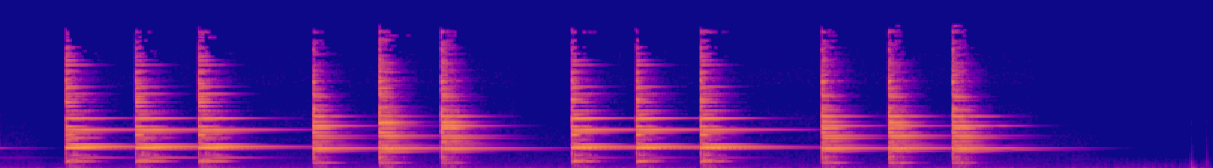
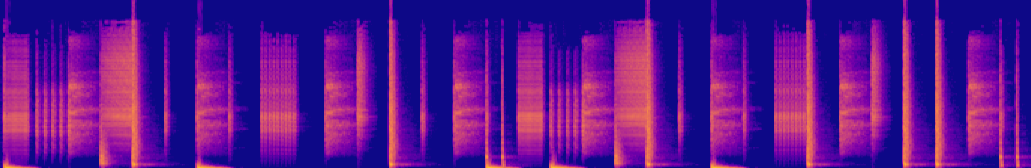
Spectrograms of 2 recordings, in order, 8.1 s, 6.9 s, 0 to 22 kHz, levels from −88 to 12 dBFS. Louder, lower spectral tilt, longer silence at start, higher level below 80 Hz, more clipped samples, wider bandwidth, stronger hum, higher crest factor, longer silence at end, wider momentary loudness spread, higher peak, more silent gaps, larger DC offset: first, -13 LUFS vs -16 LUFS; second, 5 dB/octave vs -3.5 dB/octave; first, 0.45 s vs 0 s; second, -64 dBFS vs -22 dBFS; second, under 0.1% vs 0.3%; about the same, 19 kHz vs over 20 kHz; neither; about the same, 16 dB vs 16 dB; first, 1.25 s vs 0.2 s; first, 14 LU vs 11 LU; about the same, 0 dBFS vs 0 dBFS; neither; neither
